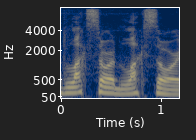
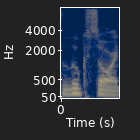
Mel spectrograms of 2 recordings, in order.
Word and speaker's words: Luxord: Just how we pronounced Luxord, and then we found out it's Luke Sword.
